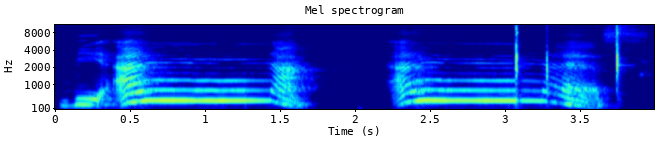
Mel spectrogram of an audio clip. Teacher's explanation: Make غنى with two beats. Nasal sound. In نون مشدد.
